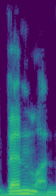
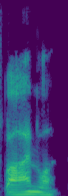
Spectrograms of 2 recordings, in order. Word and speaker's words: Vineland: taken a Thomas Pynchon novel called Vineland, or Vinland, as I like to pronounce it, but I believe it's Vineland, 1990, which but he's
